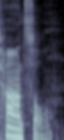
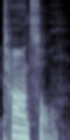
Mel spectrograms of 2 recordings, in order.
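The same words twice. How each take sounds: First: The second vowel is reduced to a schwa. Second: The second vowel is reduced to a schwa.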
